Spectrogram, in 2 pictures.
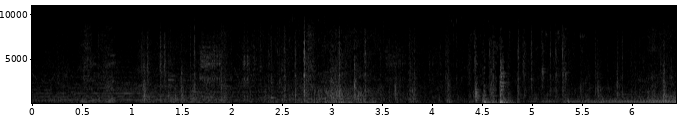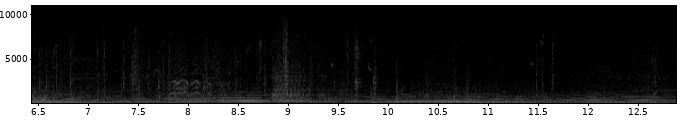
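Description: A horse pulling a wagon, with steady nearby clip-clop hoofbeats, a whinny, and creaking and rattling, while people talk over it.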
